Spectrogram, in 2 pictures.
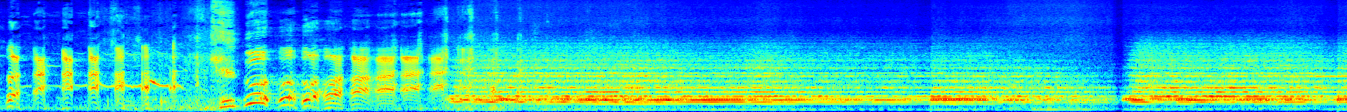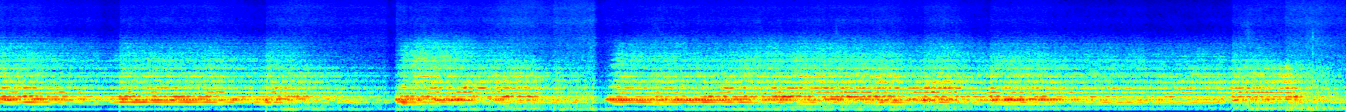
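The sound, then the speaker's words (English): A train horn blares in long, loud sustained blasts broken by a few brief pauses, over a low rumble of a train on the tracks, after a short sweeping tone at the start. “Before we take our last bite of the Big Apple, let's take a train ride.”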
